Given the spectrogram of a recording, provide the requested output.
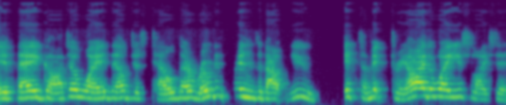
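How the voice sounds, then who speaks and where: Putting on a character voice, a woman speaks at a moderate pace and a fairly high pitch. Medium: read story. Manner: rambling, muttering.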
